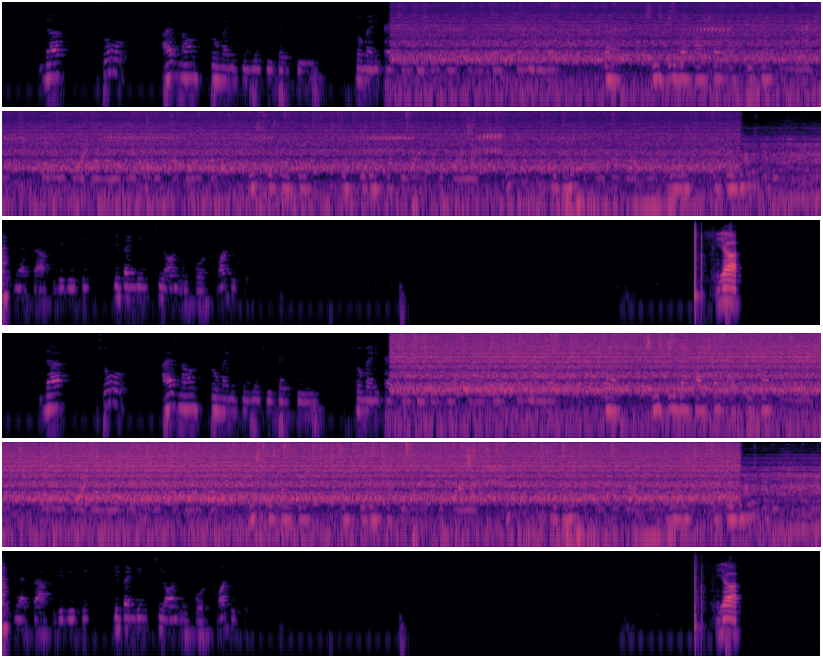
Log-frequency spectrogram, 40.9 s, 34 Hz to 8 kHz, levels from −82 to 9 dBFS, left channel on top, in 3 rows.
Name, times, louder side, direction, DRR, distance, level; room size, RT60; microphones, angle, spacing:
voice 1, 0.6-1.1 1.6-2.1 2.7-5.3 5.8-9.3 9.8-10.4 10.8-13.9 14.3-17.4 17.7-18.9 19.3-21.6 22.0-25.2 25.5-28.7 29.1-31.2, right 1 dB, 15° right, 3.3 m, -47 dB
sound 1, 6.4-24.0, left 3 dB, 45° left, 1.9 m, -46 dB
sound 2, 6.4-26.0, right 9 dB, 90° right, 0.6 m, -31 dB
sound 3, 11.8-27.4, right 3 dB, 60° right, 1.8 m, -47 dB
voice 2, 38.8-39.5, left 5 dB, 70° left, 0.5 m, -31 dB
8.6 x 5.3 x 2.3 m
head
